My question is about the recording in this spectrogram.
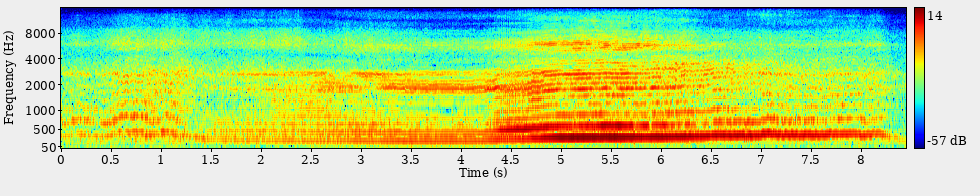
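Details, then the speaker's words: Traxxas Revo 3.3 nitro monster truck that sat 10 years, warmed up and driven slowly: a high-pitched nitro note climbs smoothly, then it shifts into second almost instantly, an early transmission upshift; slipper clutch vs. transmission cause not confirmed. "there it is you hear it it's like instant so I'll go slow with it and then you'll hear it it shifts seems like way too early"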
